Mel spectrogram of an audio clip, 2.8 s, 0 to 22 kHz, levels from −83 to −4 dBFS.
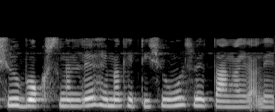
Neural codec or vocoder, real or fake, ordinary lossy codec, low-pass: none; real; none; 5.4 kHz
